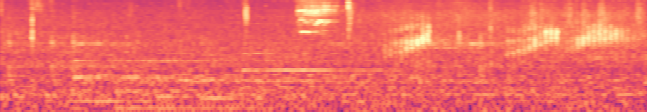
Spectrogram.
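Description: A frog croaks in the New Pokémon Snap video game, short raspy calls over a steady ambient game background, fairly faint, with no talking.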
